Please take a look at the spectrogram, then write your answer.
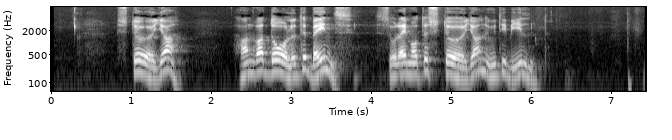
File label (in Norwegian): støja, Numedalsmål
